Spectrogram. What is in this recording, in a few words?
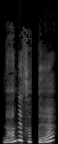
Gentle Angry Nan desutte; Rei Yumesaki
